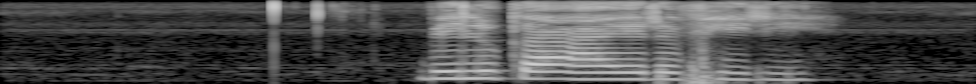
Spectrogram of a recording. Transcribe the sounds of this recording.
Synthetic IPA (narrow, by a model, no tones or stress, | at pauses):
belukaːeɾʌpʰeɾi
